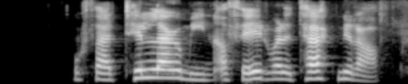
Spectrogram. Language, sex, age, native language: Icelandic, female, 13, Icelandic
